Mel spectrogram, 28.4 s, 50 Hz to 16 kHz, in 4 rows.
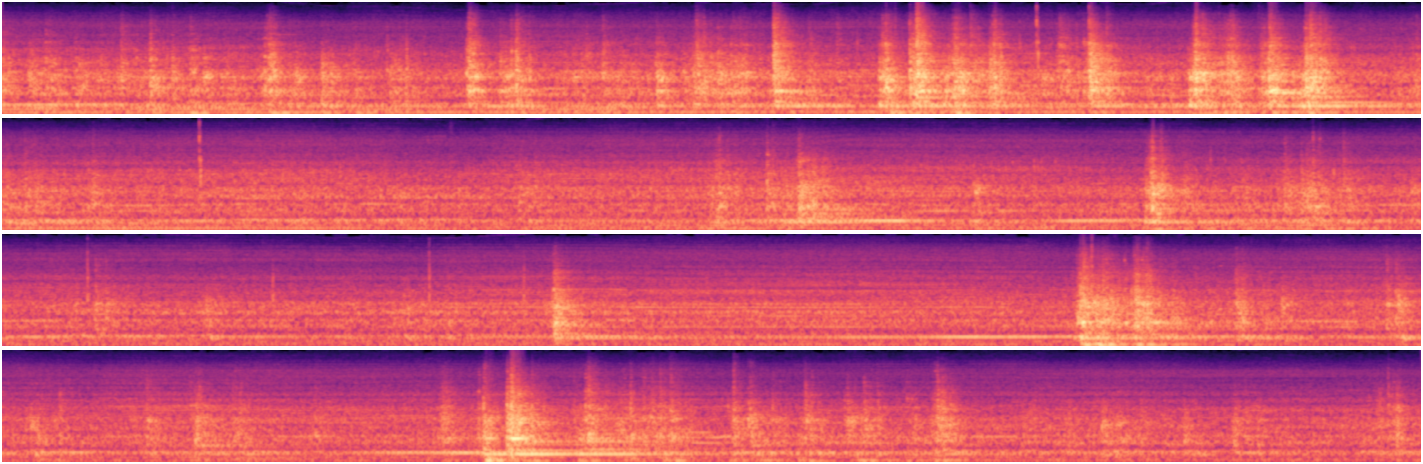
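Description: Komatsu PC130 hydraulic excavator's diesel engine running steadily under load, with sharp knocks and clatter of rock and dirt as the steel bucket digs into stony ground, the clatter thickest in the first several seconds and twice more later.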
